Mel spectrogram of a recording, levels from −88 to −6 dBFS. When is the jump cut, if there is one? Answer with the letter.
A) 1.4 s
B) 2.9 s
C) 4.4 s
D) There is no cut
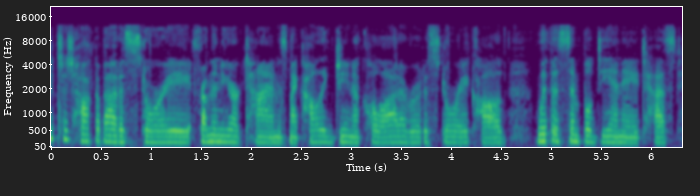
A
